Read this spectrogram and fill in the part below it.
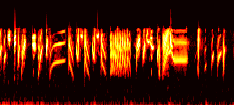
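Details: Goldfinch song packed with bright chirps, whistled upslurs, a harsh buzzy rattle and quick stuttering notes in dense succession.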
